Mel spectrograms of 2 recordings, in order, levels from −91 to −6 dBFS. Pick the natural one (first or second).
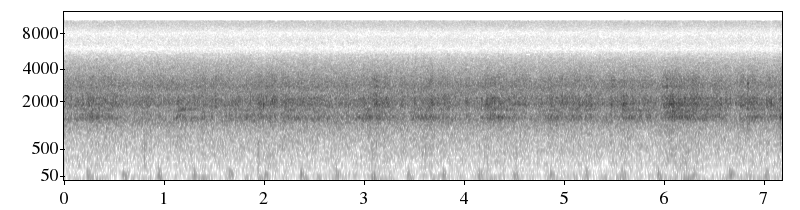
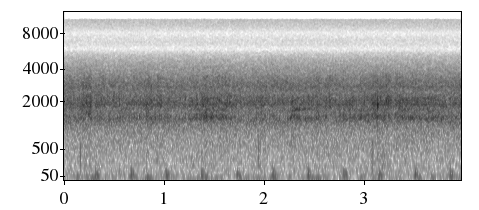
first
